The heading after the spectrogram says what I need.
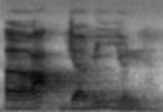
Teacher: A'jamiyyun, di sini adalah bacaan tasghil, bacaan tasghil yaitu membaca dua hamzah yang kedua dibaca samar antara hamzah dan alif. Jadi hamzah yang pertama tetap dibaca jelas, akan tetapi hamzah yang kedua dibaca samar.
